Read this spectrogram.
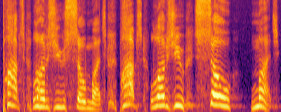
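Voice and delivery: slow, weighted "so much"; emphatic affection. Retold or imitated. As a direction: draw out "so", pause before "much". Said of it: "a little extra emphasis to it".

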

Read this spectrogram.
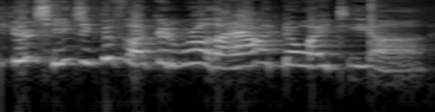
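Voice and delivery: high, quick, laughing through tears; awed and tearful, half laughing; overcome with emotion. Real, not acted. Host tells guest she's changing the world, emotionally overwhelmed.

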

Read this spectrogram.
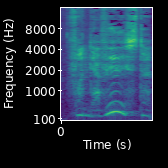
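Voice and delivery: mysterious slow whisper; fortune teller. Acted. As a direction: whisper it like a secret.

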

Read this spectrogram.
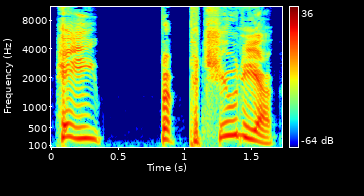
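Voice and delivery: high, halting objection; flustered protest. Acted. Uncle objecting to his wife, flustered. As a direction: splutter a protest.

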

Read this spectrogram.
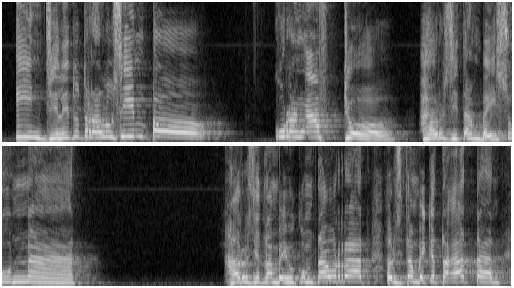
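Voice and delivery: high, mocking lay-it-on voice; sneering parody of the legalists. Preacher mocks legalists, high sarcastic parody.

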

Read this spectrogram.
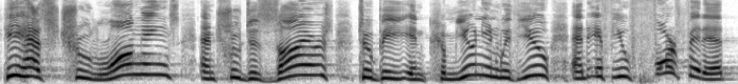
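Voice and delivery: slow, high-pitched fervent preaching. Acted. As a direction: preach it with rising fervor. Preaching at climax.

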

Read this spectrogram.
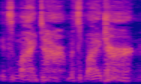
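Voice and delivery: whispered mock sulk; the Father pretending jealousy, whispered; jealous whisper. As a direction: hiss a petty jealous complaint softly. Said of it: "The Father's not in heaven going".

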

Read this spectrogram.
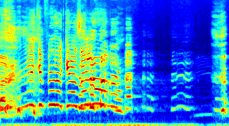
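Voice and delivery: very high, slow squeaky little voice; squeaky sperm voice. Pretend. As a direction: squeak like a tiny swimming sperm.

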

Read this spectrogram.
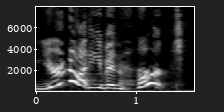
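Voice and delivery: loud, high cry of astonishment; astounded king's exclamation; amazed shout. Acted. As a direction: shout it in joyful disbelief. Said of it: "Amazed, the king shouted".

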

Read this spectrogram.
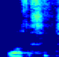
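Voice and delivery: breathed out in a whisper; hushed whisper. Acted. Preacher reading Jeremiah's lament to the church, whispered. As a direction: let the line drop to a bare whisper.

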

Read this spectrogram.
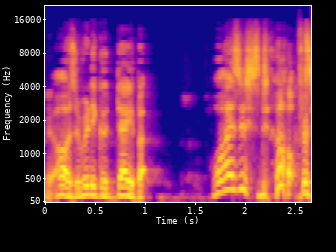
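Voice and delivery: cheery start climbing into a mock high squeal; mock exasperation. Imitating someone as his video stops, mock dismay.

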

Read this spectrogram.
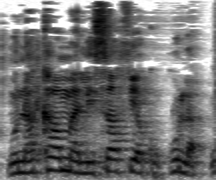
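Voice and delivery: usual speaking voice

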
